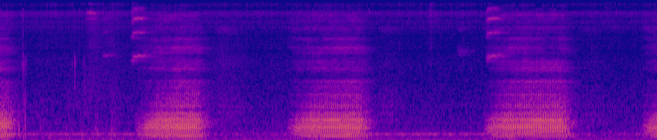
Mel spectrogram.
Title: Dog snoring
